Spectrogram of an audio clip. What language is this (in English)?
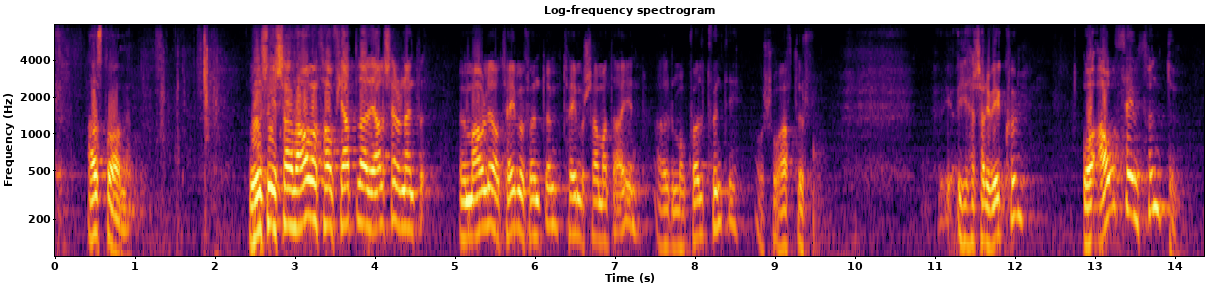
Icelandic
